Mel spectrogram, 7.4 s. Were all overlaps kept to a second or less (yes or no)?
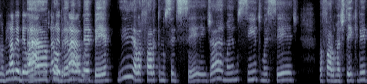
no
